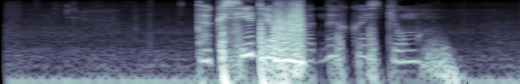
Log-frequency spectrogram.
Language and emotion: Russian, neutral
